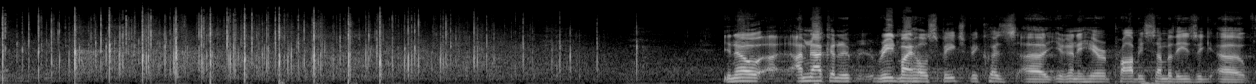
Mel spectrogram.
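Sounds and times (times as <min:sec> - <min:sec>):
audience applause, many hands clapping: 0:00.0 - 0:06.6
speech: 0:07.2 - 0:12.5.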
